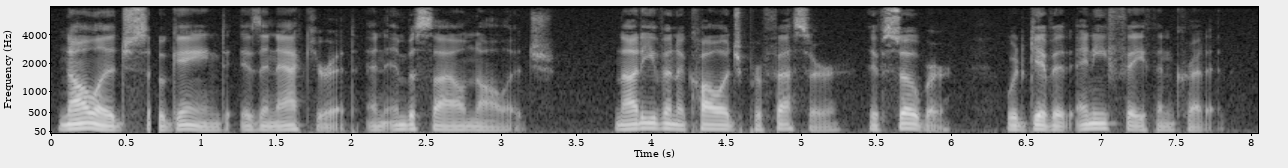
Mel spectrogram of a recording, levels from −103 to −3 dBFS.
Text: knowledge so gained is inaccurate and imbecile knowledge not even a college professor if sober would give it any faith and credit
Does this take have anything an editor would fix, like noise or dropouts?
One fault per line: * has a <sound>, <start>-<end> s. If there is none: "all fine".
* has a dropout, 0.7-0.7 s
